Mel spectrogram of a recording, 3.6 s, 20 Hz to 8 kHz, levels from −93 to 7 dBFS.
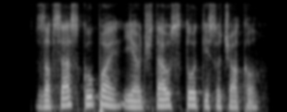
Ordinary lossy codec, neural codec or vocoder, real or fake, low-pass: none; codec, 16 kHz, 4.8 kbps, FACodec; fake; 7.2 kHz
